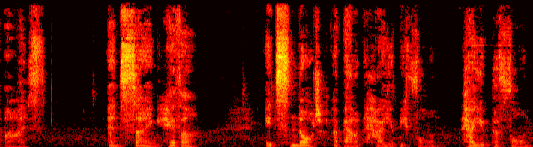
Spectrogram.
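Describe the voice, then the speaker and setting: A somewhat breathy voice with an Australian accent, speaking at a very slow pace. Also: woman. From Australia, Sydney. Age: 60s. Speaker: wellbeing coach. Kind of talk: online wellbeing session talk. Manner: halting.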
